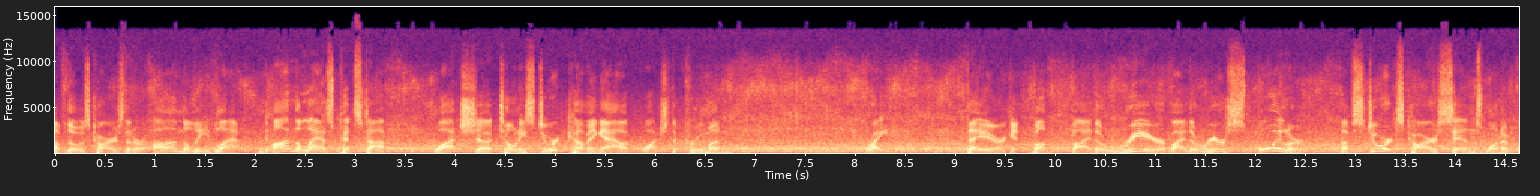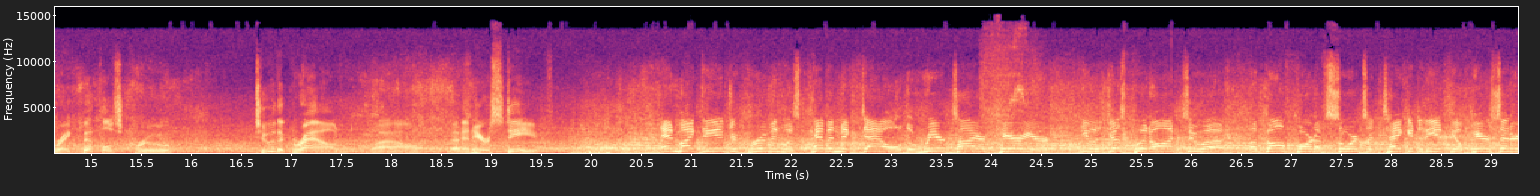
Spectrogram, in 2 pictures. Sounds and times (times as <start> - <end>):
Speech: 0.0 - 6.8, 9.1 - 15.8, 16.7 - 19.5, 20.7 - 29.2.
